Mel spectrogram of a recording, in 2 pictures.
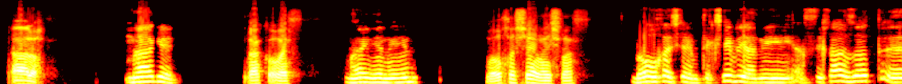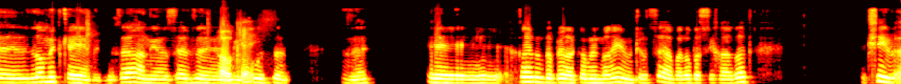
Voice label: Call recording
